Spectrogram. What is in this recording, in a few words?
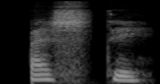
"acheter", francés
